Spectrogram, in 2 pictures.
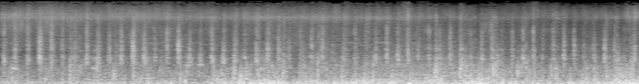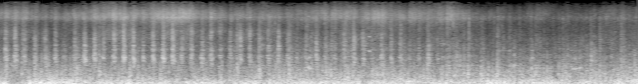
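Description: Moving heritage passenger train heard from an open carriage window: a steady rhythmic clatter of the coach wheels over the track, over a constant rush of running noise and wind.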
